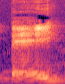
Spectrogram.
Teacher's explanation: bei on the third tone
